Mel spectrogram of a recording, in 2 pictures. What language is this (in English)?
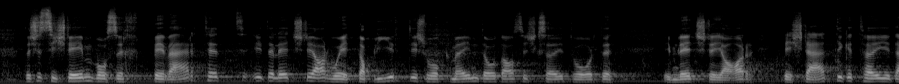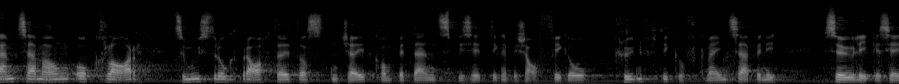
Swiss German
